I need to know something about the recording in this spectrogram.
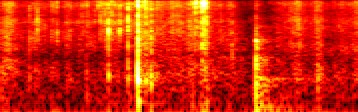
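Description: Plastic bubble wrap crinkling as it is handled and cut with scissors. The sound is faint, with a few sharp snips and crackles.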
